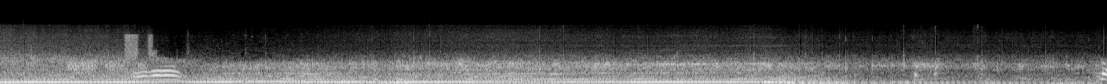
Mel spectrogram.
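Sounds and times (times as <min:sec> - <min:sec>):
motorcycle engine running: 0:00.0 - 0:11.0
water splashing: 0:00.0 - 0:11.0
rain hiss: 0:02.7 - 0:11.0.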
